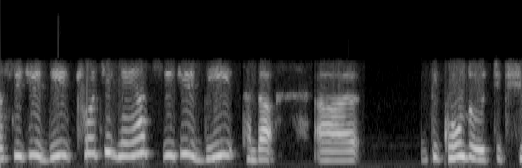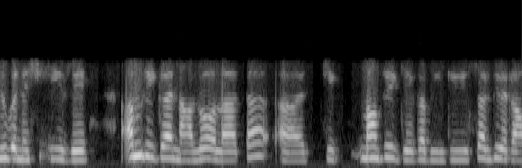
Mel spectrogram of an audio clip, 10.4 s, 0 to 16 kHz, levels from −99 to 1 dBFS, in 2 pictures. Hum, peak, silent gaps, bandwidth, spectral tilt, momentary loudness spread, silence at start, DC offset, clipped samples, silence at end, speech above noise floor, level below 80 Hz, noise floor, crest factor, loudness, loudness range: none; -10 dBFS; none; 4.2 kHz; -8.5 dB/octave; 12 LU; 0 s; under 0.1%; under 0.1%; 0 s; 47 dB; -76 dBFS; -77 dBFS; 20 dB; -31 LUFS; 3 LU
